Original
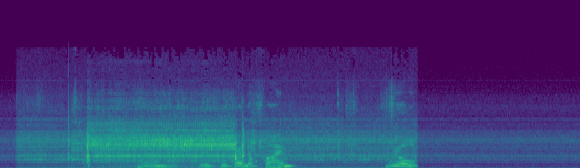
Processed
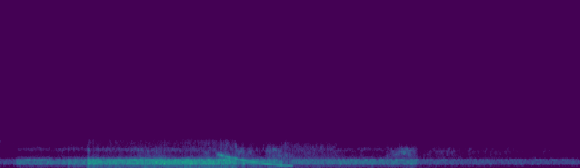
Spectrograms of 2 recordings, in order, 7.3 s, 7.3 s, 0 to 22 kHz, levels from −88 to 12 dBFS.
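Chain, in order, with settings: four frequency bands reordered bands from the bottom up 3142; echo that smears into a reverb 482 ms, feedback 59%, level -14 dB; 0.86–1.55 s: whistle 590 Hz -45 dBFS; cascade formant filter a; vibrato 15 Hz 51 cents; 2.71–3.66 s: painted sound fall 360–1900 Hz -43 dBFS; comb 4.7 ms, depth 43%; 2.46–2.96 s: companded quantiser 6-bit; 3.52–4.23 s: valve stage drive 45 dB, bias 0.3; AMR-NB 6.7 kbps 8 kHz

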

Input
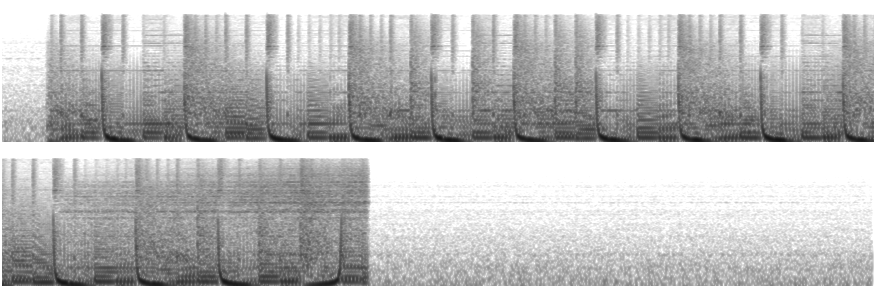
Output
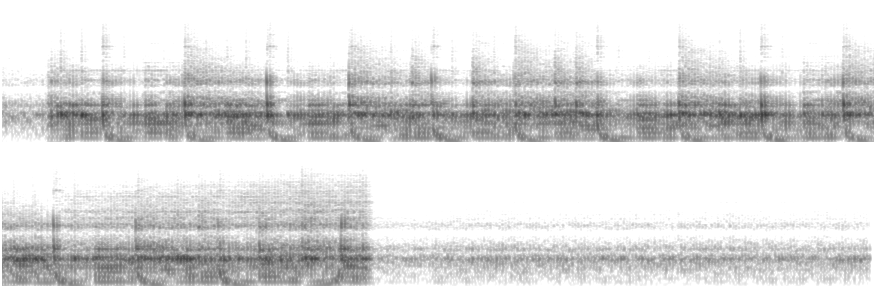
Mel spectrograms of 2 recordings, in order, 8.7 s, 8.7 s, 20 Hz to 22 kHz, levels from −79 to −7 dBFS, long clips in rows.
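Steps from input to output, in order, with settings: upward compressor, threshold -33 dBFS; AM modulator 66 Hz, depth 90%; vowel filter a; early reflections 18 ms -6.5 dB, 28 ms -12 dB; reverberation RT60 1.7 s, pre-delay 43 ms, DRR 23 dB; trim +8.5 dB

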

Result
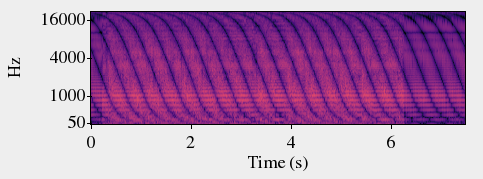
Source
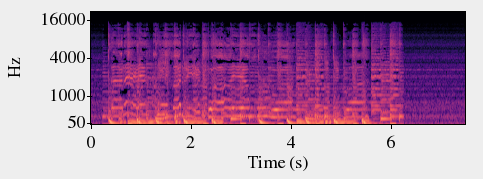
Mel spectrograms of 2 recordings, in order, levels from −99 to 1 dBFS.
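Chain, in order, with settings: sorted samples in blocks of 256 samples; Chebyshev band-pass 980–7900 Hz, order 3; spectral gate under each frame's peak -25 dB strong; peaking EQ 5.2 kHz +13.5 dB 0.89 oct; peak limiter -19 dBFS, peak gain reduction 10 dB; sine folder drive 20 dB, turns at -28.5 dBFS; barber-pole phaser -2.8 Hz

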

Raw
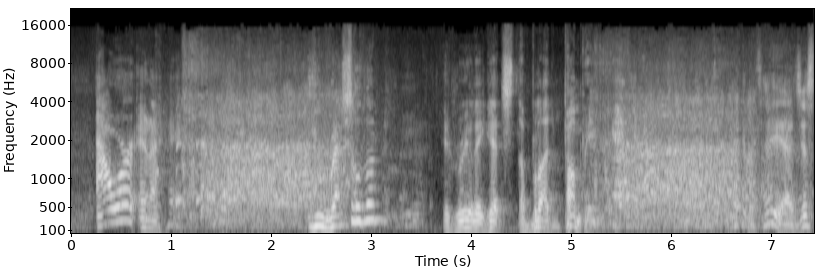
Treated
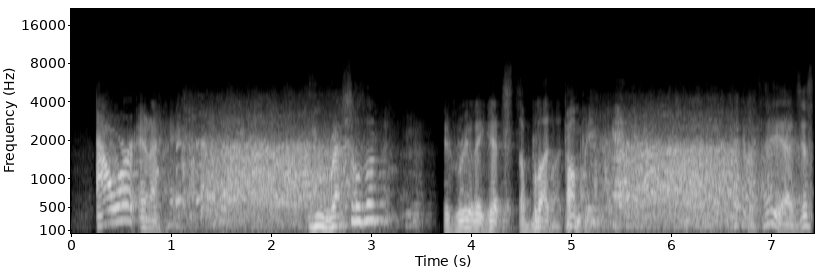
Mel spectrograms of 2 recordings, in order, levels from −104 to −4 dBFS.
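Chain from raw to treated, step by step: low-pass 1.6 kHz 24 dB/octave; expander -37 dBFS; delay 126 ms -18.5 dB; trim -3.5 dB

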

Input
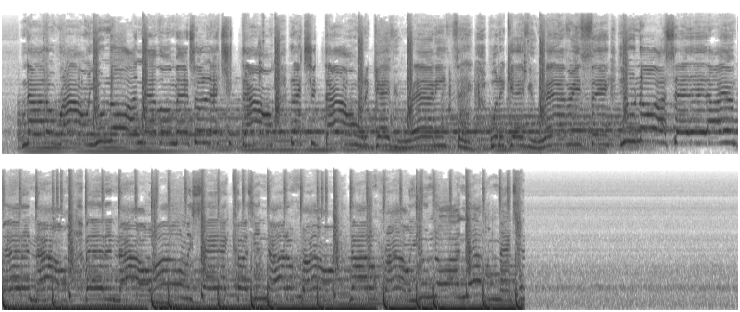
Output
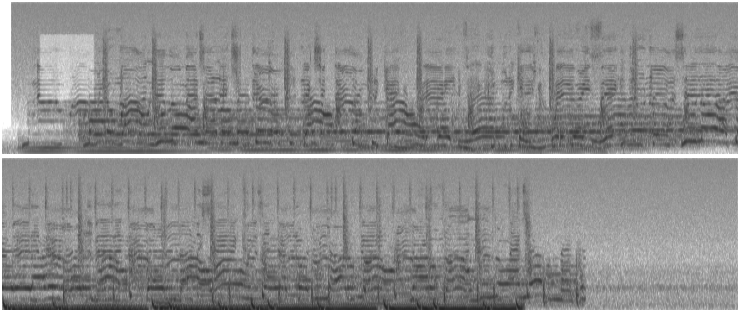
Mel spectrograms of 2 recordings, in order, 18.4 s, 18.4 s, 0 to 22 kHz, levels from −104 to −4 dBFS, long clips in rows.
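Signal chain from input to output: added noise blue -38 dBFS; three bands offset in time lows, highs, mids 120/760 ms, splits 240/1500 Hz; time-frequency box 0.47–1.16 s, 1.5–9.2 kHz -18 dB; trim -1 dB

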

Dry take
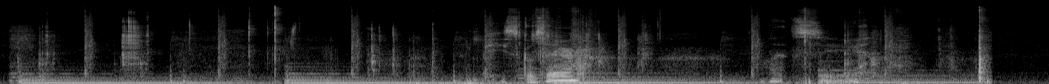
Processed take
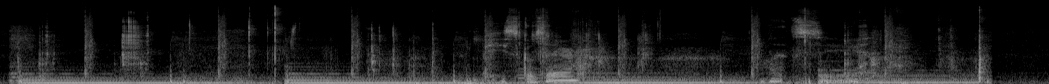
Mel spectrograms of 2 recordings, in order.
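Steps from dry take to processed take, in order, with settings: compression 2.5:1, threshold -28 dBFS, peak gain reduction 10 dB

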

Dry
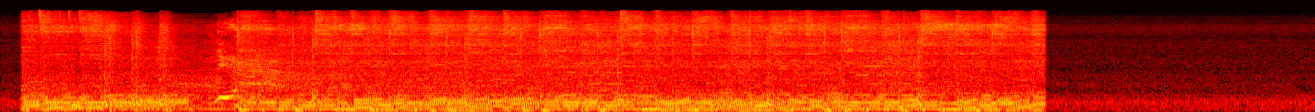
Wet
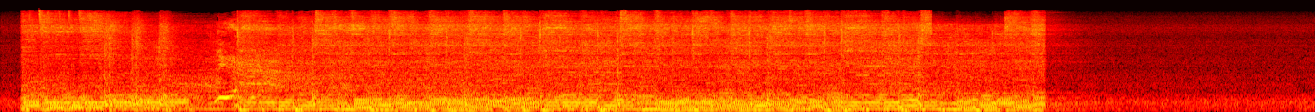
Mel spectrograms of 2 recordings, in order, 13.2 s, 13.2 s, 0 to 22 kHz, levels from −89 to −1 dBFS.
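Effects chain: algorithmic reverb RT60 1.8 s, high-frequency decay 0.9×, pre-delay 50 ms, DRR 14 dB; in parallel at -2.5 dB: compression, threshold -42 dBFS, peak gain reduction 16.5 dB; 9.31–10.04 s: on the sum: low-pass 5.7 kHz 12 dB/octave; trim +2.5 dB

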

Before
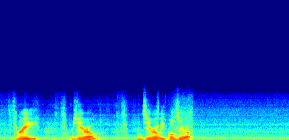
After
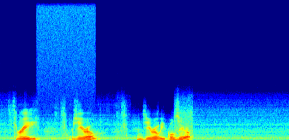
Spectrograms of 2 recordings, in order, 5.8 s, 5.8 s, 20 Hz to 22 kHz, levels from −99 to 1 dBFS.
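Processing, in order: 0.72–1.90 s: added noise violet -56 dBFS; 2.61–3.47 s: low-pass 3.7 kHz -> 2.1 kHz 24 dB/octave

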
